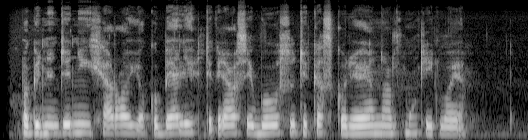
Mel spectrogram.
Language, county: Lithuanian, Vilnius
